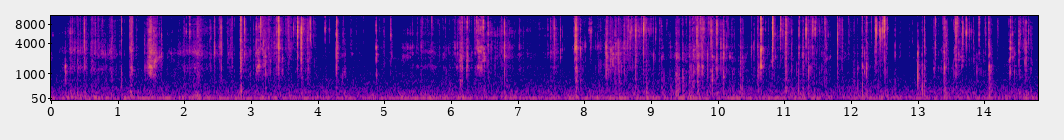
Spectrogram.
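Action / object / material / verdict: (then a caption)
scrape / soap bar scraped with a steel blade / soap / none. A solid green rectangular bar of soap, held in the hand, is scraped into chips with a steel utility knife blade. Quiet, dry, crisp scraping and crackling come in rapid irregular bursts, bright and hissy with almost no low end, each chip snapping off with a sharp, short click.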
